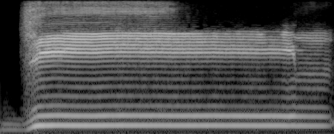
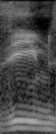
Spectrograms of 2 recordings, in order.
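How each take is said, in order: First: The letter is said with a hard, forceful push. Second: The letter is said softly, with no push. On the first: The speaker calls it right. "কিভাবে দেখুন?" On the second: The speaker calls it wrong. "ধাক্কা না দিলে হবে না, তাহলে হবে"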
